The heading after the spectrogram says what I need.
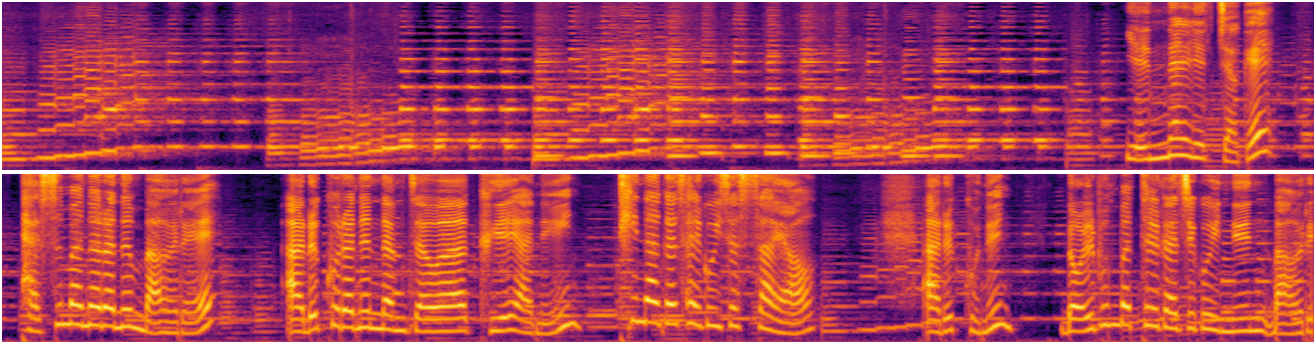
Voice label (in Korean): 동화 내레이션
